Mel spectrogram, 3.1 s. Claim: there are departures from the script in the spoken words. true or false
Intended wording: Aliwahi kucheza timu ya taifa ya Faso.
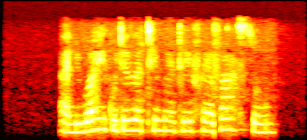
false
